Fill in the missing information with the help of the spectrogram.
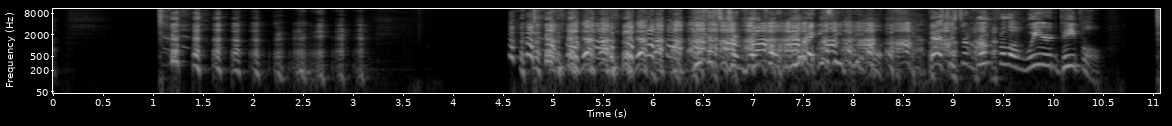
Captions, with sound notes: [normal laugh that turns into something… sinister] [all laughs playing] That’s just a room full of crazy people! That’s just a room full of weird people!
